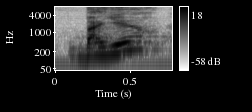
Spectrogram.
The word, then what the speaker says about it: bailleur: Ça sonne bailleur, mais ça s'écrit de manière différente.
